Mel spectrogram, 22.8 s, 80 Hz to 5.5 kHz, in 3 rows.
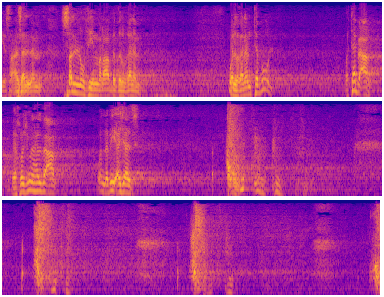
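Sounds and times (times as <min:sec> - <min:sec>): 
speech: 0:00.0 - 0:03.0, 0:04.5 - 0:05.5, 0:06.9 - 0:08.8, 0:09.5 - 0:10.4
person sneezing: 0:12.1 - 0:13.9, 0:15.6 - 0:16.9, 0:17.9 - 0:20.1, 0:22.6 - 0:22.7
person sniffing: 0:14.6 - 0:16.7, 0:17.9 - 0:20.0, 0:21.4 - 0:22.0.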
